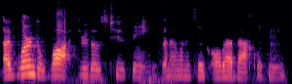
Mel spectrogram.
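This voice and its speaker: A woman's voice: fairly low pitch, brisk, highs cut off. A young American woman chatting casually and openly as a guest in an interview. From USA. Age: young adult. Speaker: podcast guest, exchange student.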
